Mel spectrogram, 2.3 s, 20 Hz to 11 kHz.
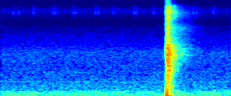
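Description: A single short, sharp blast of compressed air from an air line at the air outlet port of a Rattm 1.8 kW ISO20 ATC spindle, about one and a half seconds in, with a brief hiss trailing off.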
